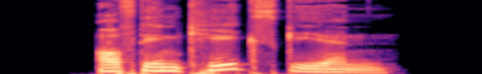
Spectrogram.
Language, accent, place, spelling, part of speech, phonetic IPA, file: German, Germany, Berlin, auf den Keks gehen, verb, [aʊ̯f deːn ˈkeːks ˌɡeːən], De-auf den Keks gehen.ogg
- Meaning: synonym of auf die Nerven gehen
